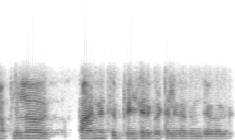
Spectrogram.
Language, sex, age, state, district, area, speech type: Marathi, male, 18-30, Maharashtra, Jalna, urban, conversation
